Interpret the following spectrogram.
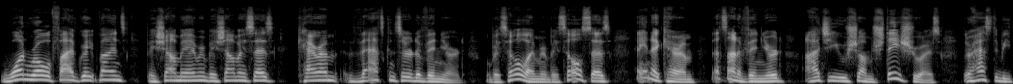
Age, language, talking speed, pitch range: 20-39, English, 155 wpm, 135-175 Hz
